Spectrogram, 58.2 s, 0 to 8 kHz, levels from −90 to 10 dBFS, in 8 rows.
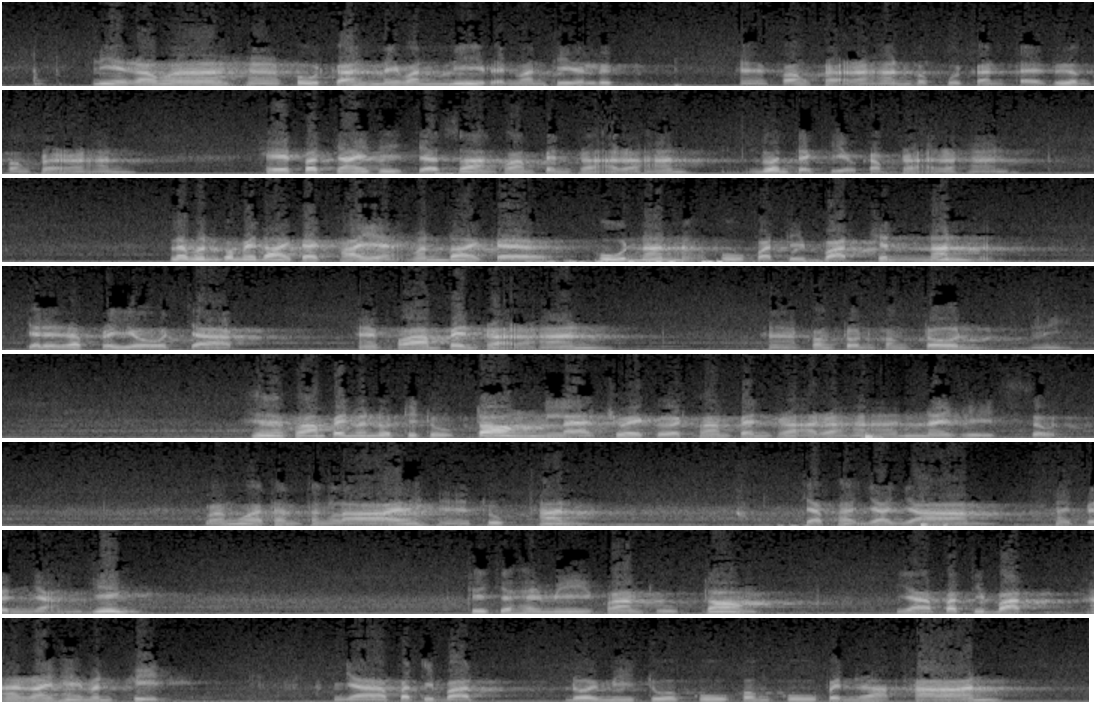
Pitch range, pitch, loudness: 110-125 Hz, 115 Hz, -23 LUFS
